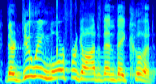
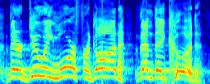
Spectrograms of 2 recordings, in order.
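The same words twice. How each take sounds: First: Slowly repeated for weight; slow, weighty restatement; slow emphasis. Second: Each word laid out slowly; slow, weighty delivery; slow emphasis. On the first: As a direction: drive it home word by word. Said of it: "I want you to get this". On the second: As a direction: let every word sink in. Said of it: "Let this statement sink in". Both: Shown as a demonstration.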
